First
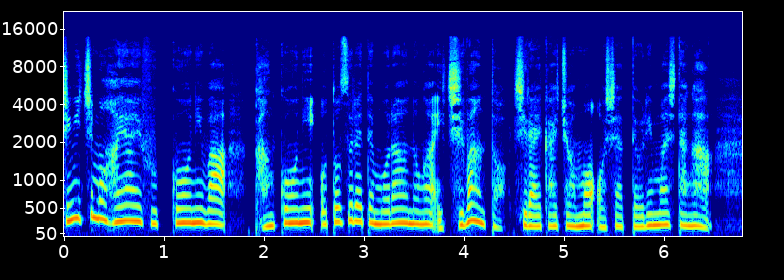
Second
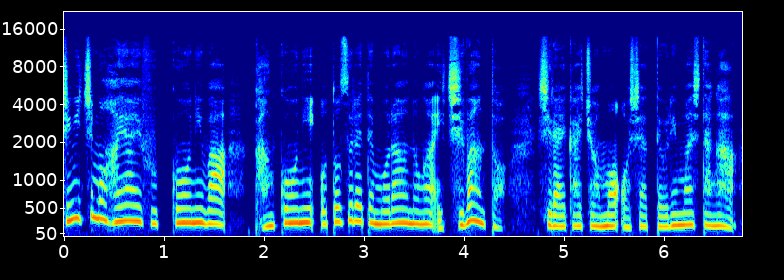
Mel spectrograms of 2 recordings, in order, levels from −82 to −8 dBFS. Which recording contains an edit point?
first; 1 cut; at 4.4 s

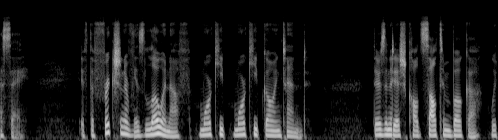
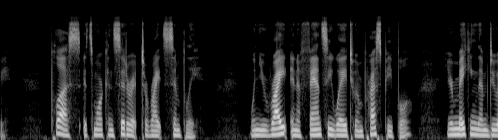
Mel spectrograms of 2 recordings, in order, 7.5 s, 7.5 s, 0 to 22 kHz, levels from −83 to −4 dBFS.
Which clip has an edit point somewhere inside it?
first; 4 cuts; at 2.0 s, 3.4 s, 4.3 s, 5.9 s

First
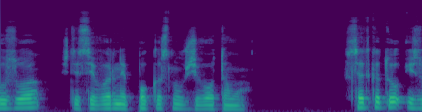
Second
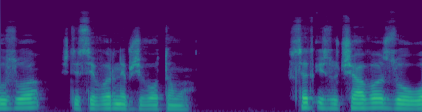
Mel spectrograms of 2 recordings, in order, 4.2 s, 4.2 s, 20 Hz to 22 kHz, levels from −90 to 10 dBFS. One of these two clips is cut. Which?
second; 2 cuts; at 1.3 s, 3.1 s

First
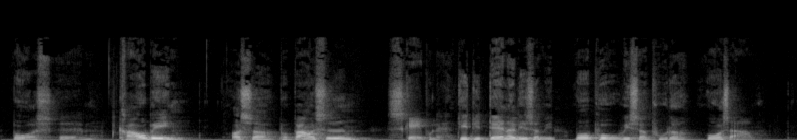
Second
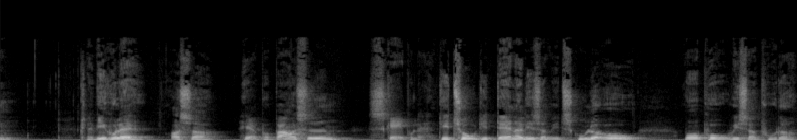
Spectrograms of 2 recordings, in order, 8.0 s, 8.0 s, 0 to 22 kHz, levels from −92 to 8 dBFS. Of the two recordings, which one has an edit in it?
first; 4 cuts; at 2.2 s, 2.8 s, 4.7 s, 5.5 s

